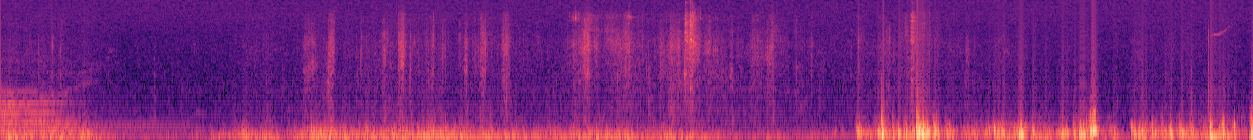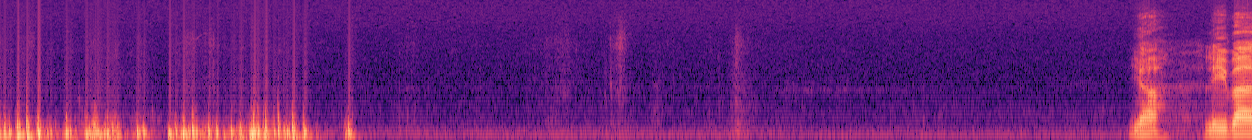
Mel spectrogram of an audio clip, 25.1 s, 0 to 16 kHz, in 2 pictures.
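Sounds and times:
low rumbling: 0.0 - 7.1, 8.3 - 16.2
loud low thumps on microphone: 8.6 - 16.2.

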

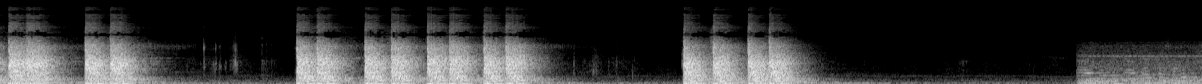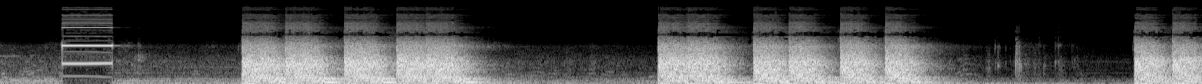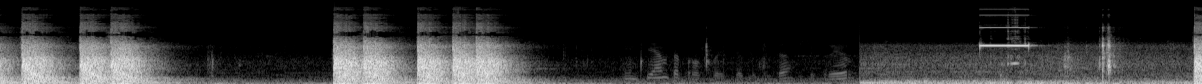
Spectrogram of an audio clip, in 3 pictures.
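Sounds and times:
shot timer beep: 12.6 - 13.4, 33.8 - 34.5
pistol shots echoing indoors: 14.4 - 16.9, 18.6 - 21.4, 23.3 - 25.8, 27.4 - 29.4.

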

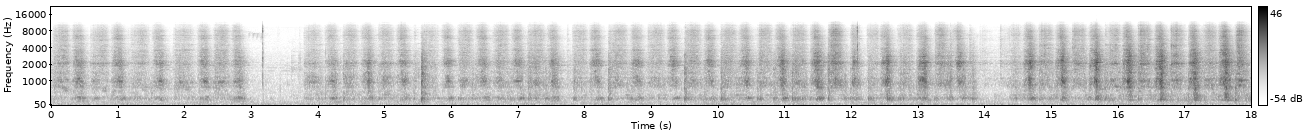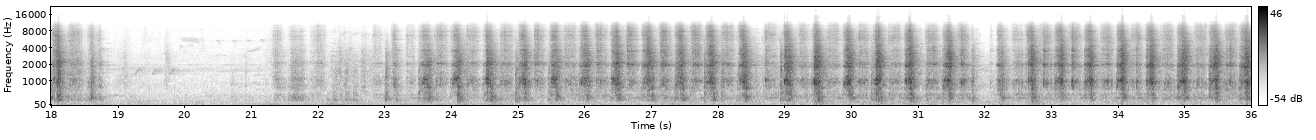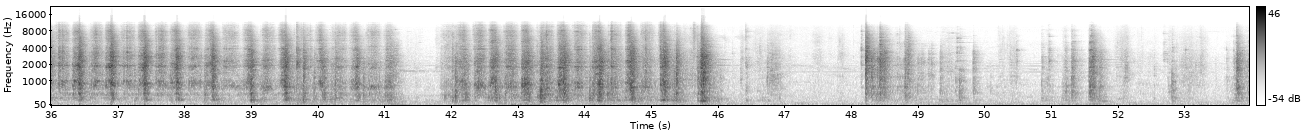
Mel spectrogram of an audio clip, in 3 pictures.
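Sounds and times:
hacksaw cutting steel pipe: 0.0 - 3.0, 3.8 - 18.9, 21.3 - 46.6.

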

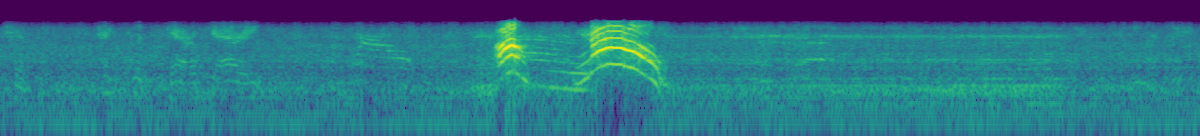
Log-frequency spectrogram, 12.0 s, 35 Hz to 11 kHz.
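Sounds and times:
cartoon meowing: 5.0 - 6.7.

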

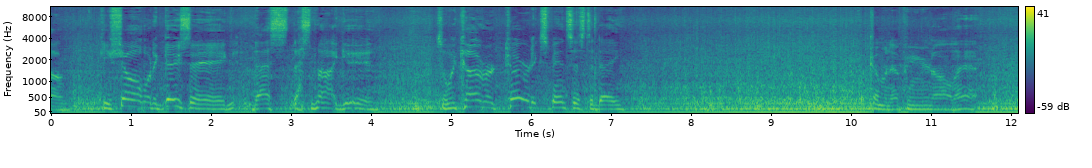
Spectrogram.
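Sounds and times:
rain on windshield and roof: 0.0 - 12.0
truck engine running: 0.0 - 12.0.

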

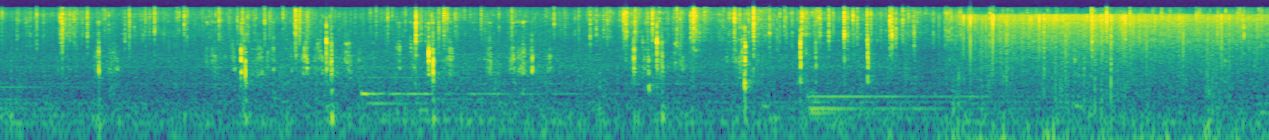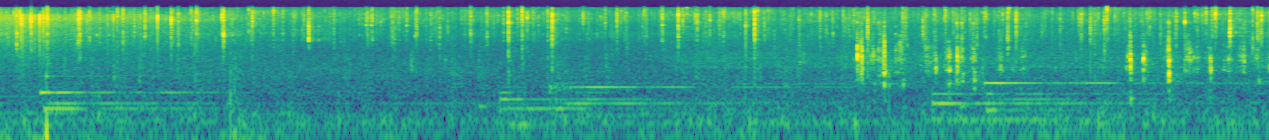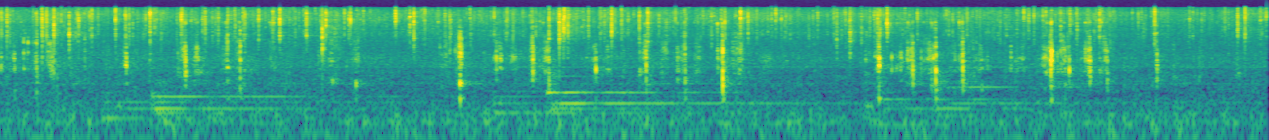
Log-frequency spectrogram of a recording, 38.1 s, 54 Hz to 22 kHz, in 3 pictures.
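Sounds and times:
fireplace crackling: 0.0 - 38.0
rain: 0.0 - 38.0
soft background music: 0.0 - 38.0.

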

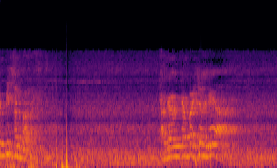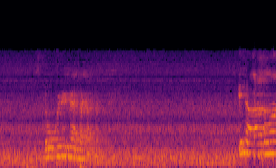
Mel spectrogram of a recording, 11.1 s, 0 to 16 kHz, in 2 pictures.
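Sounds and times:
rumbling background noise: 0.0 - 11.0.

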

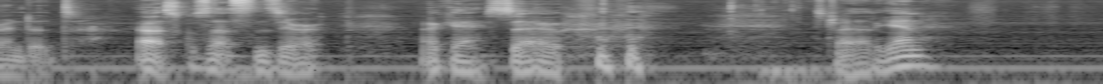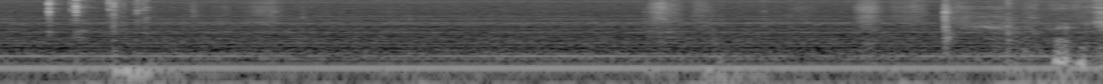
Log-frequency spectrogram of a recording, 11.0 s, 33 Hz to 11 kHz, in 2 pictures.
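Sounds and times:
low steady hum: 0.0 - 11.0
computer keys clicking: 5.7 - 6.6.

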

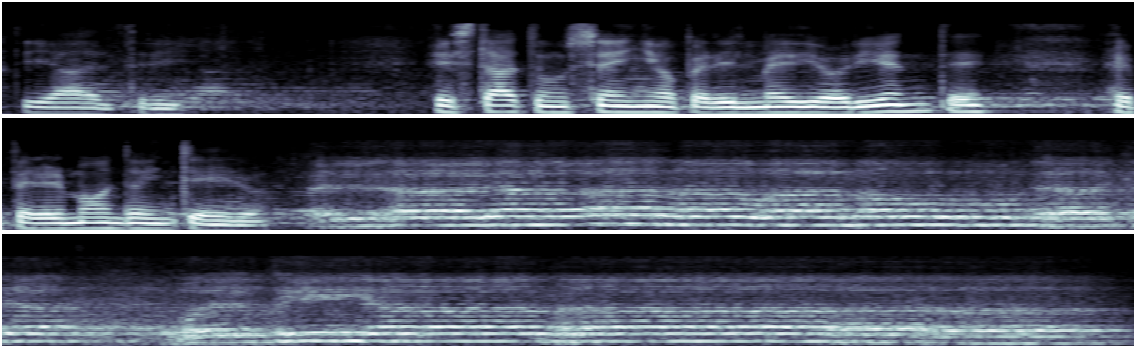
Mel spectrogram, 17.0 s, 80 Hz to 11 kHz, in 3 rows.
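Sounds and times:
male choir chanting: 5.6 - 16.9.

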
